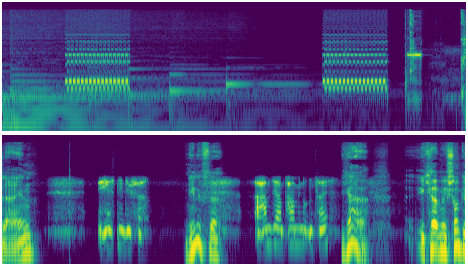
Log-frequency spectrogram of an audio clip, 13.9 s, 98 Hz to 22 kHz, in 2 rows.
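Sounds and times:
telephone ringing with electronic trilling rings from an incoming call: 0:01.0 - 0:02.0, 0:04.8 - 0:06.3
speech: 0:06.9 - 0:07.5, 0:08.8 - 0:10.4, 0:11.0 - 0:13.9.

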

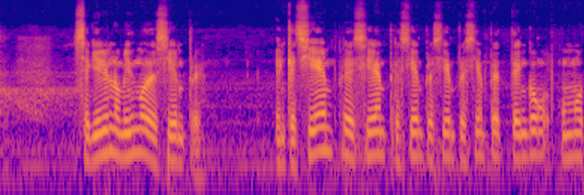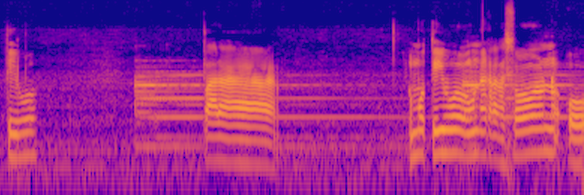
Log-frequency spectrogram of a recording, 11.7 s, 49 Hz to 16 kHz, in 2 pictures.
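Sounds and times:
church bell ringing at a nearby temple: 0:00.0 - 0:02.4, 0:07.2 - 0:11.6
low rumble: 0:00.0 - 0:11.6
speech: 0:00.8 - 0:02.2, 0:02.8 - 0:06.3, 0:07.9 - 0:08.8, 0:09.9 - 0:11.6.

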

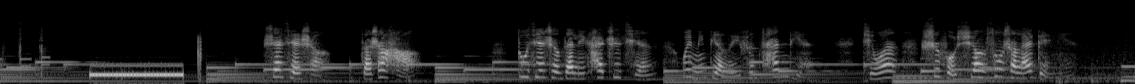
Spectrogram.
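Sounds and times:
telephone dialing beeps for a call to a hotel front desk: 0:00.9 - 0:02.0
speech: 0:02.7 - 0:04.5, 0:05.3 - 0:10.8.

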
